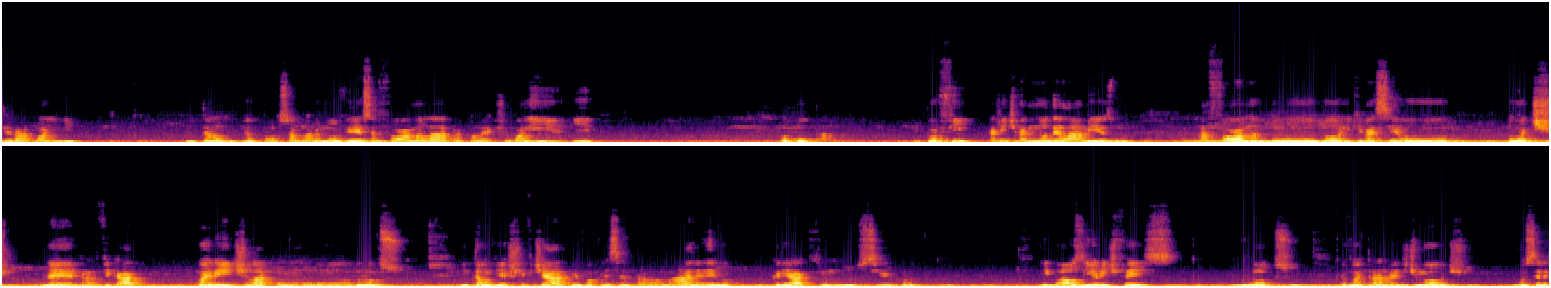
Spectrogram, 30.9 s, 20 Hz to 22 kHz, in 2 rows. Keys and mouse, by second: 1.5 ctrl+middle click, 1.8 ctrl+middle click, 2.6 click, 3.7 m, 7.3 click, 8.1 ctrl+middle click, 9.7 click, 10.5 middle click, 12.7 ctrl+middle click, 13.3 middle click, 17.2 ctrl+middle click, 18.1 shift+middle click, 18.6 middle click, 20.8 shift+a, 25.0 ctrl+middle click, 25.4 ctrl+middle click, 26.8 click, 27.5 ctrl+middle click, 28.0 shift+middle click, 28.7 ctrl+middle click, 29.0 Tab, 29.5 click, 30.5 shift+click.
